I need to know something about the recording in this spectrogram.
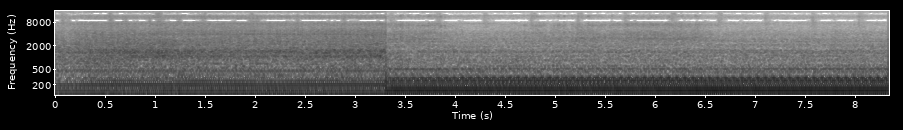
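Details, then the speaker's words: Mazda VVL engine after repair work, near operating temperature: an even, steady idle that steps up slightly, with no knocks or ticks. The earlier noise is gone and the engine is quiet and healthy. "okay so the sound's gone it look like we in business very glad to hear that the engine's nice and quiet very very glad for that"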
